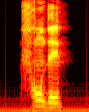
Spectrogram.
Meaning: 1. to slingshot 2. to critique
- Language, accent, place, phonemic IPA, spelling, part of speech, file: French, France, Lyon, /fʁɔ̃.de/, fronder, verb, LL-Q150 (fra)-fronder.wav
